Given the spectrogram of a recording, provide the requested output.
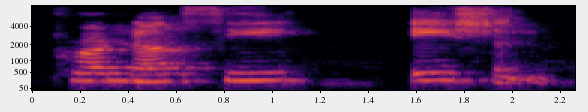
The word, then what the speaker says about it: pronunciation: So in the word pronunciation, do you know which part of the word is stressed? Pronunciation. Pronunciation. C. Actually, it's the A.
